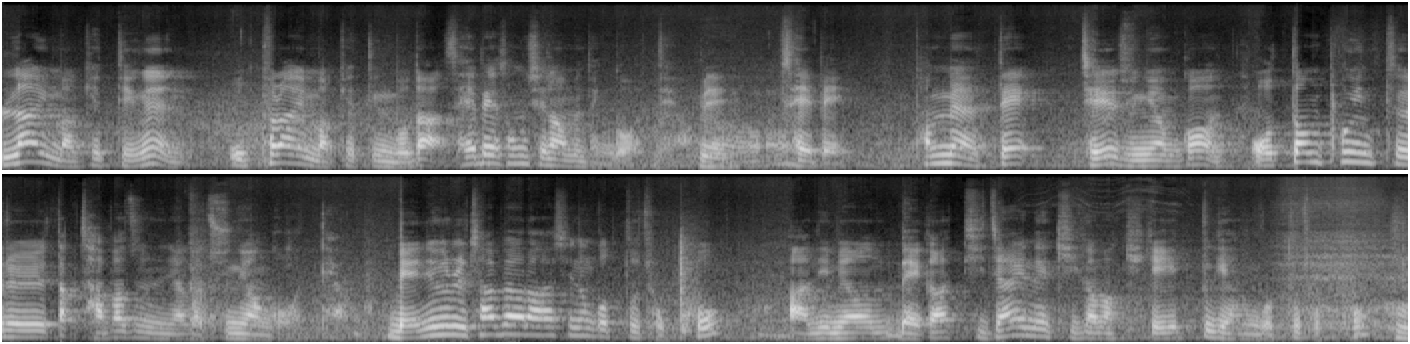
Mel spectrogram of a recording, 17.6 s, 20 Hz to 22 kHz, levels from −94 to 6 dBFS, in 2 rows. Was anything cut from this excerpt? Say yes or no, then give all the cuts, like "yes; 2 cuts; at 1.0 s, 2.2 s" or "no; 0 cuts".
yes; 2 cuts; at 5.5 s, 11.0 s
